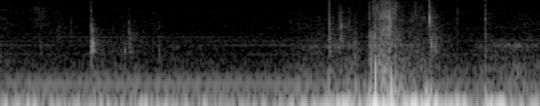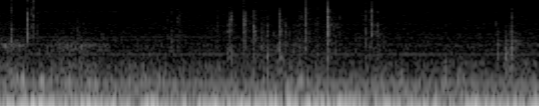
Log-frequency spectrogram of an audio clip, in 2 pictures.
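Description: Small clicks and taps of hands working small metal parts in a motorcycle's carburetor area, with one louder knock about three seconds in, over a steady low hum.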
